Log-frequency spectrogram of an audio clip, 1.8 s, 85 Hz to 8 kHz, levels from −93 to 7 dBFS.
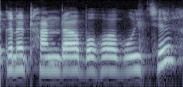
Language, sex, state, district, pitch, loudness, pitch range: Bengali, female, Tripura, West Tripura, 210 Hz, -18 LUFS, 205-220 Hz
